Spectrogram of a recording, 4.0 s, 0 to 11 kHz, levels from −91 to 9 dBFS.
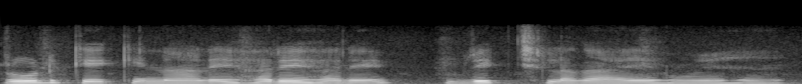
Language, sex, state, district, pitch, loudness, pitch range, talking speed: Hindi, female, Jharkhand, Ranchi, 185 Hz, -17 LUFS, 175-210 Hz, 135 wpm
